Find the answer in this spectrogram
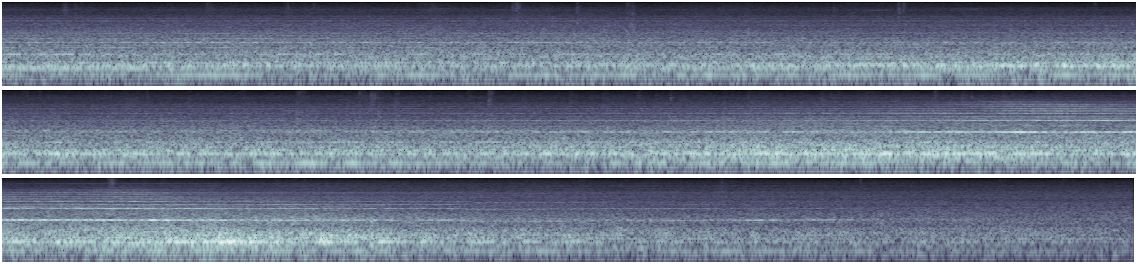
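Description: Train moving past on the rails with a steady rumble and humming tones, growing louder to a peak about eighteen seconds in and then fading away. A high ringing note sounds near the loudest part.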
